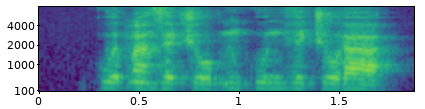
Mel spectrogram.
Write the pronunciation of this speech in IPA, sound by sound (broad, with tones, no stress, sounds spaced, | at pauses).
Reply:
kʷ ɛ˨ ɓ ã˨ z ɛ˨ t͡ʃ oː˨ ɓ ĩ˨ kʷ eː˨ ŋ ɣ e˨ t͡ʃ oː˨ ɾ a˨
